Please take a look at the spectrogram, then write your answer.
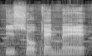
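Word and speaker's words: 一生懸命: Uh I got so issho kemme, the accent is on the first mora of the second word part of the compound.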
